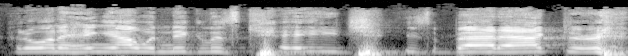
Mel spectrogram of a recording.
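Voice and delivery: loud, hammed-up wail; mock weeping. Weeping boy complains to God about Nicolas Cage, mock wail. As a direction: wail it in fake tears, tipping into laughter. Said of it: "and I'm weeping".

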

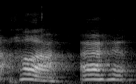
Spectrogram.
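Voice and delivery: words muffled by teeth aligners; talking with aligners in. Real, not acted. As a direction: speak around aligners in the mouth. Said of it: "I have to take my teeth out".

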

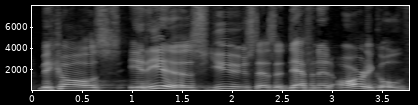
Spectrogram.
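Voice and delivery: normal talking voice

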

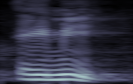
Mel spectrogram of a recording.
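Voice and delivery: eimi said as AY-mee, clear and careful; Greek word. Shown as a demonstration. Pastor teaching the Greek for I am, careful pronunciation. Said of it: "the way you say "I am" is one word".

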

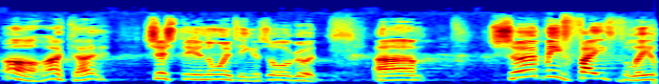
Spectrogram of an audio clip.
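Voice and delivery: usual speaking voice

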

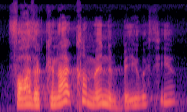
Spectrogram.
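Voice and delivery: soft, humble asking, rising at the end; gentle prayer. Acted. Believer asking the heavenly Father to come in, soft prayer. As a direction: ask quietly, as a child of God would. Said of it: "That's how we pray".

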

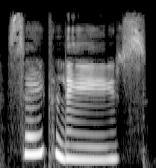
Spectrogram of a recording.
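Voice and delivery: high, loud, drawn-out singsong; taunting villain. A narrator's reading. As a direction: stretch out PLEASE to torment him. Villain repeats demand, drawn out.

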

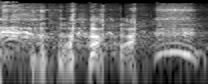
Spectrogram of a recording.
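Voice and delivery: big burst of real laughter; loud falling laugh. Real, not acted. Laughing at own joke.

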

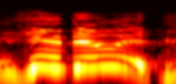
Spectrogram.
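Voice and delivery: high, loud comic wail; mock crying. Preacher imitating himself crying to mom over times tables, mock crying. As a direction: wail it like an overwhelmed child. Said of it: "I remember crying at night".

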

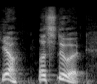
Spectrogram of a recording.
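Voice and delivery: high excited agreement to the recruiter; eager yes. Retold or imitated. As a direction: sign me up, said with a high eager lift. Retold eager sign-up to recruiter.

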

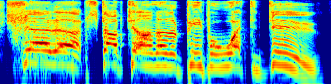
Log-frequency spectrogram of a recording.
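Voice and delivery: high, indignant imitated yell; mock yelling woman. Woman customer telling off the bystander, mock high-pitched yell. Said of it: "the woman starts yelling at him".

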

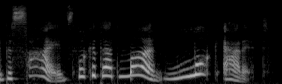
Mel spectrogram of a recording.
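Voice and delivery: rising to a frantic yell over the mud; screaming. A narrator's reading. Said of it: "He was screaming now".

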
